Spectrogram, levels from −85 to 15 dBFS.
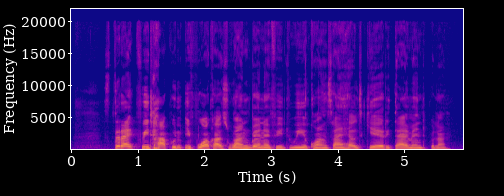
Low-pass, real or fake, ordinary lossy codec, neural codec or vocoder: none; fake; none; vocoder, 48 kHz, 128 mel bands, Vocos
